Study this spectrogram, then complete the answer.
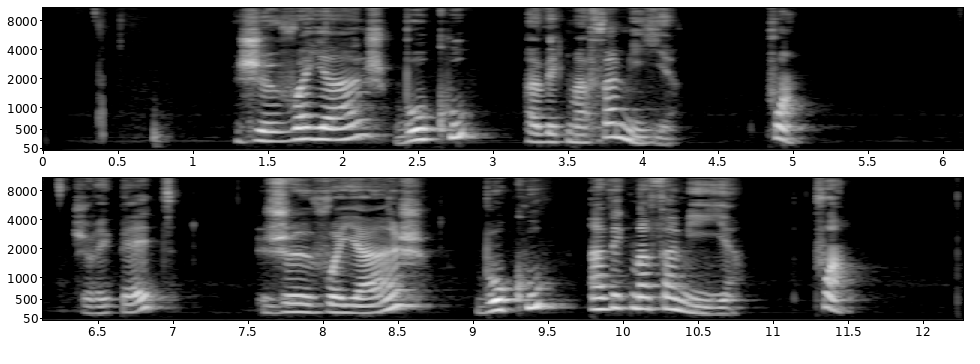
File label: Vocal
